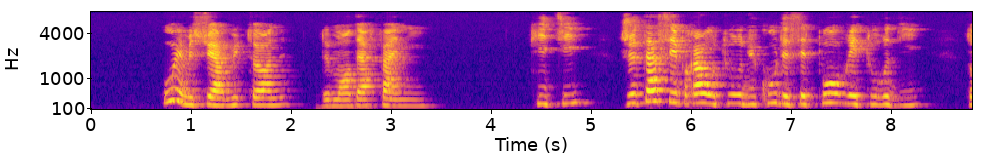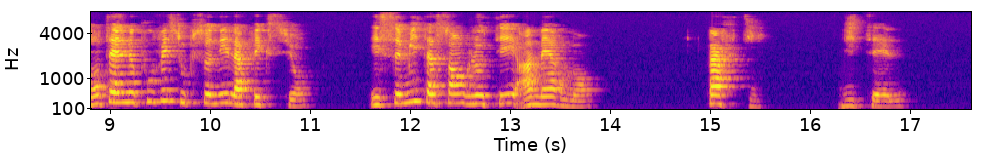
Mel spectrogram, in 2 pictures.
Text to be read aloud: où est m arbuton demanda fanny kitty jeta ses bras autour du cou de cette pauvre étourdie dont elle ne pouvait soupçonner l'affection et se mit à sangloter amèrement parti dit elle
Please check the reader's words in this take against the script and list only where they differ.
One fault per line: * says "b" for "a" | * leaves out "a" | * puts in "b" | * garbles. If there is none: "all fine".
all fine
